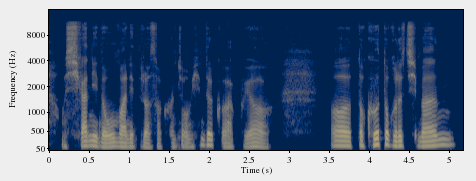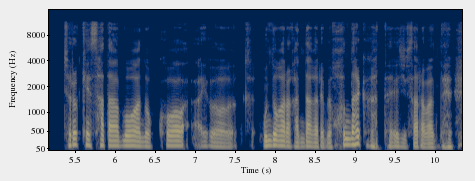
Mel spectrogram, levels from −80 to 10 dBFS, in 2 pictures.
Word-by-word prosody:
어 -, -, -13 dB
시간이 125 Hz, +1 st, +2 dB
너무 100 Hz, +1 st, +1 dB
많이 100 Hz, -1 st, +1 dB
들어서 95 Hz, -1 st, -6 dB
그건 100 Hz, 0 st, -14 dB
좀 95 Hz, -, -5 dB
힘들 145 Hz, +5 st, -1 dB
것 100 Hz, -, -7 dB
같고요. 100 Hz, -1 st, -4 dB, 0.8 s
어 125 Hz, -1 st, +4 dB
또 120 Hz, -, 0 dB
그것도 155 Hz, +4 st, +3 dB
그렇지만 125 Hz, +2 st, 0 dB, 0.3 s
저렇게 150 Hz, +1 st, +2 dB
사다 130 Hz, -2 st, +2 dB
모아 130 Hz, -1 st, +4 dB
놓고 125 Hz, +3 st, +1 dB
아 -, -, -10 dB
이거 105 Hz, -4 st, -2 dB, 0.2 s
그 -, -, -16 dB
운동하러 130 Hz, -2 st, +4 dB
간다 105 Hz, +1 st, 0 dB
그러면 100 Hz, -2 st, 0 dB
혼날 155 Hz, +3 st, +4 dB
것 160 Hz, -, -12 dB
같아요 105 Hz, 0 st, -3 dB
집사람한테. 95 Hz, -1 st, -1 dB
115 Hz, 360 characters per minute, -24 LUFS, 100-130 Hz, 0.8 s, 어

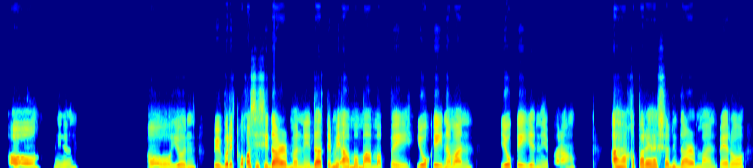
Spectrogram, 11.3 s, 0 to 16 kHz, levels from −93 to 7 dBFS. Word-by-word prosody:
Oo, 190 Hz, -2 st, +3 dB, 0.4 s
'yon. 185 Hz, 0 st, -12 dB, 1.1 s
Oo, 195 Hz, -1 st, -3 dB
'yon. 200 Hz, 0 st, -5 dB, 0.2 s
Favorite 240 Hz, +2 st, +2 dB
ko 255 Hz, -, -1 dB
kasi 250 Hz, 0 st, +3 dB
si 240 Hz, 0 st, -2 dB
Dhar 205 Hz, -1 st, +8 dB
Mann 210 Hz, -1 st, -5 dB
eh. 190 Hz, -, -5 dB
Dati 235 Hz, +3 st, +5 dB
may 255 Hz, -, +1 dB
AmoMama 205 Hz, -5 st, +1 dB
pa 195 Hz, -, -7 dB
eh, 190 Hz, 0 st, -3 dB
UK 215 Hz, 0 st, +1 dB
naman. 190 Hz, -2 st, -1 dB, 0.4 s
UK 210 Hz, 0 st, 0 dB
'yon, 205 Hz, -1 st, -4 dB
eh, 180 Hz, -, -10 dB
parang, 185 Hz, 0 st, -8 dB, 0.6 s
ah, 260 Hz, +2 st, +6 dB
kaparehas 275 Hz, 0 st, +2 dB
siya 270 Hz, -, 0 dB
ni 260 Hz, -, -4 dB
Dhar 200 Hz, -2 st, +1 dB
Mann, 185 Hz, 0 st, -9 dB
pero 200 Hz, 0 st, -3 dB
205 Hz, 155 wpm, -22 LUFS, 190-225 Hz, 1.1 s, Dhar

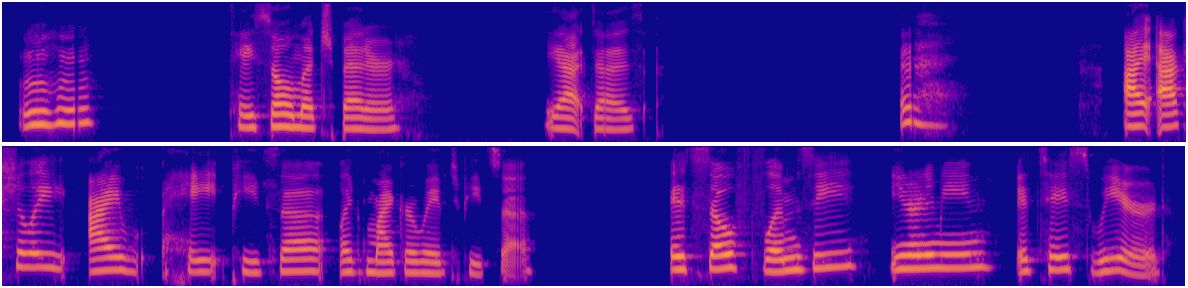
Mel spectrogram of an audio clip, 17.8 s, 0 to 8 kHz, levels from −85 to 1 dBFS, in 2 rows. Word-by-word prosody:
Mhm. 275 Hz, +4 st, +1 dB, 1.0 s
Tastes 215 Hz, -1 st, -3 dB
so 230 Hz, -1 st, +6 dB
much 210 Hz, -2 st, 0 dB
better. 190 Hz, -1 st, -1 dB, 1.1 s
Yeah, 195 Hz, -2 st, +2 dB
it -, -, -15 dB
does. 185 Hz, -1 st, -4 dB, 2.0 s
Uh. 260 Hz, -5 st, -4 dB, 1.3 s
I 235 Hz, 0 st, +8 dB
actually 270 Hz, +4 st, +3 dB
I 230 Hz, +2 st, +5 dB
w 220 Hz, -3 st, -5 dB, 0.2 s
hate 210 Hz, -1 st, -6 dB
pizza, 215 Hz, +2 st, -2 dB
like, 205 Hz, 0 st, -4 dB
microwaved 195 Hz, -1 st, -2 dB
pizza. 175 Hz, +4 st, -9 dB, 1.0 s
It's 250 Hz, 0 st, +3 dB
so 265 Hz, +1 st, +5 dB
flimsy, 265 Hz, +4 st, -1 dB, 0.2 s
you 255 Hz, -, +1 dB
know 260 Hz, 0 st, +6 dB
what 265 Hz, -, +5 dB
I -, -, +5 dB
mean? 275 Hz, +1 st, -1 dB, 0.2 s
It 215 Hz, 0 st, -4 dB
tastes 245 Hz, 0 st, -2 dB
weird. 205 Hz, -4 st, -2 dB
225 Hz, 100 wpm, -29 LUFS, 205-260 Hz, 2.0 s, I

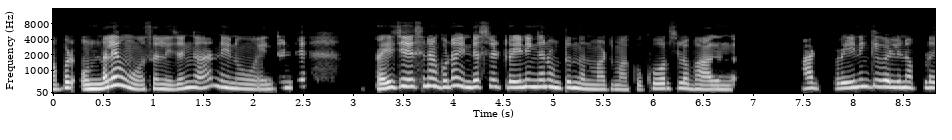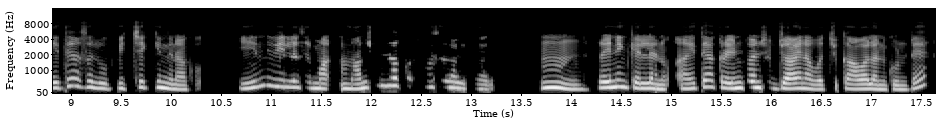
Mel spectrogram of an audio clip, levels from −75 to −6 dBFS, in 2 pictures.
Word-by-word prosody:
అప్పుడు 195 Hz, +6 st, +1 dB
ఉండలేము. 250 Hz, -, +6 dB
అసలు 205 Hz, +2 st, -1 dB
నిజంగా 235 Hz, +6 st, +1 dB, 0.2 s
నేనూ 235 Hz, -5 st, +1 dB, 0.2 s
ఏంటంటే, 245 Hz, +8 st, -5 dB, 0.7 s
ట్రై 210 Hz, +2 st, +6 dB
చేసినా 310 Hz, +1 st, +3 dB
గూడా, 280 Hz, +5 st, +2 dB
ఇండస్ట్రియల్ 285 Hz, +1 st, 0 dB
ట్రైనింగనుంటుందనమాట 255 Hz, -8 st, +2 dB
మాకు, 175 Hz, +1 st, -9 dB
కోర్స్‌‌లో 220 Hz, +1 st, -1 dB
భాగంగా. 180 Hz, -1 st, -2 dB, 0.7 s
ఆ -, -, 0 dB, 0.3 s
ట్రైనింగ్‌కి 275 Hz, +6 st, +1 dB
వెళ్ళినప్పుడైతే, 250 Hz, 0 st, 0 dB
అసలు 260 Hz, -5 st, -1 dB, 0.2 s
పిచ్చెక్కింది 240 Hz, +1 st, -1 dB
నాకు. 180 Hz, -2 st, -7 dB, 0.5 s
ఏంది 315 Hz, +8 st, -2 dB
వీళ్ళసలు 265 Hz, -5 st, -3 dB
మ -, -, +1 dB, 0.3 s
మనుషుల్లా 335 Hz, +10 st, -1 dB
కూడా 335 Hz, -2 st, -16 dB
చూసేవాళ్ళు 260 Hz, -4 st, -4 dB
కాదు. 185 Hz, -2 st, -9 dB, 0.5 s
హ్మ్. 250 Hz, -4 st, +5 dB, 0.3 s
ట్రైనింగ్‌కెళ్ళాను. 245 Hz, -6 st, +2 dB, 0.2 s
అయితే, 220 Hz, +6 st, -2 dB
అక్కడ 245 Hz, -3 st, -2 dB
ఇంటర్న్‌షిప్ 245 Hz, -3 st, 0 dB
జాయినవ్వచ్చు, 215 Hz, -4 st, +1 dB
కావాలనుకుంటే. 195 Hz, +1 st, -1 dB
240 Hz, 115 wpm, -18 LUFS, 210-270 Hz, 0.7 s, ఉండలేము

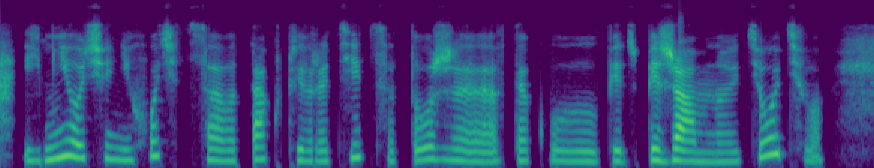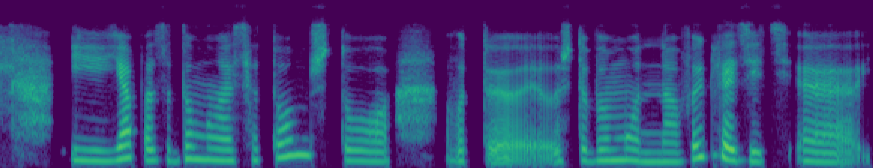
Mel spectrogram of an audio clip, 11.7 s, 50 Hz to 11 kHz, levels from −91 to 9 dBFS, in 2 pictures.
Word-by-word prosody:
И 200 Hz, 0 st, -5 dB
мне 265 Hz, +6 st, +5 dB
очень 250 Hz, -2 st, +2 dB
не 215 Hz, -, -3 dB
хочется 220 Hz, -4 st, -2 dB
вот 200 Hz, -, -4 dB
так 230 Hz, +1 st, +1 dB
превратиться 200 Hz, +2 st, -4 dB
тоже 210 Hz, -4 st, +2 dB
в -, -, -44 dB
такую 195 Hz, -1 st, -4 dB
пидж 200 Hz, -2 st, -2 dB
пижамную 190 Hz, -3 st, +7 dB
тётю, 330 Hz, +3 st, 0 dB, 0.8 s
и -, -, -4 dB
я 210 Hz, +4 st, +3 dB
позадумалась 210 Hz, -1 st, -2 dB
о -, -, -7 dB
том, 300 Hz, +4 st, 0 dB
что, 200 Hz, -8 st, -3 dB, 0.4 s
вот, -, -, -6 dB
э, 485 Hz, 0 st, -1 dB
чтобы 210 Hz, 0 st, -2 dB
модно 185 Hz, -4 st, -2 dB
выглядеть, 225 Hz, -, +2 dB
э, 185 Hz, -3 st, 0 dB
210 Hz, 135 wpm, -25 LUFS, 195-235 Hz, 0.8 s, пижамную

